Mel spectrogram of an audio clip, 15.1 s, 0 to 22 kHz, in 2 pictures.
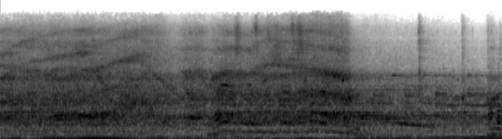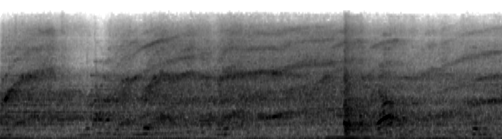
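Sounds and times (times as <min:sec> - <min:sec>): model car motors whining: 0:00.0 - 0:15.0.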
